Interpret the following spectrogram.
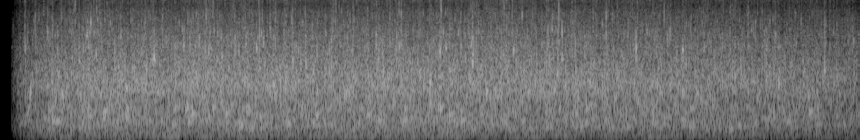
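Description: A stream running over stones: a steady rush of water with small scattered splashes, easing off slightly near the end.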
